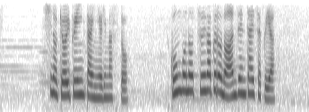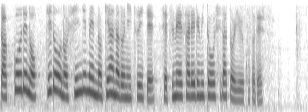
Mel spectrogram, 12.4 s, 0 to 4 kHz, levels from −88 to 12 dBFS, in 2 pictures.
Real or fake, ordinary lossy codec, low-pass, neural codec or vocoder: real; none; 3.6 kHz; none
